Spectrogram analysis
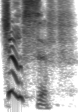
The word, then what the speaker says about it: Joseff: last name oh well first of all it's pronounced Joseph Joseph no Joseph Joseph Joseph with two FS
